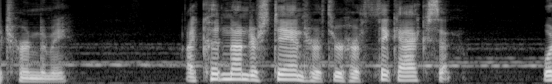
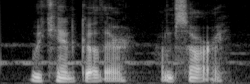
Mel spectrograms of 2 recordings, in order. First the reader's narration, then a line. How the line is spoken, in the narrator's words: She mumbled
